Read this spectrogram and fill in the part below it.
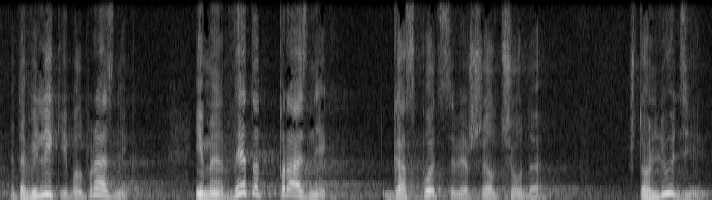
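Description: A male preacher delivers a sermon in an echoey church hall. His voice sits high and moves a great deal in pitch. He talks in an explaining way, asks rhetorical questions, and speaks Russian as a learned second language. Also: a little mellow.

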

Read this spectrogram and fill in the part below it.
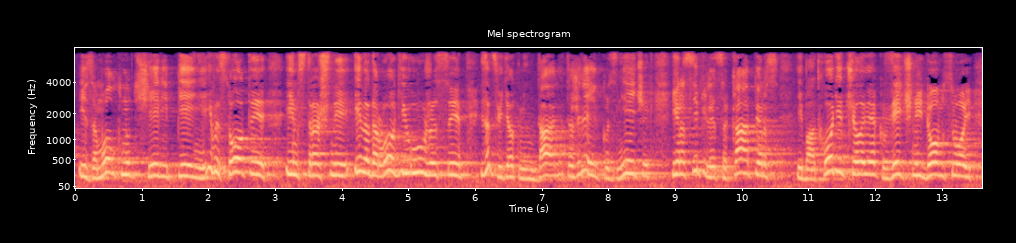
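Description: High-voiced preacher man in an echoey hall. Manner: unhurried, halting, asks listeners rhetorical questions. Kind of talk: sermon. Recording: echoey hall, dull lo-fi sound.

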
